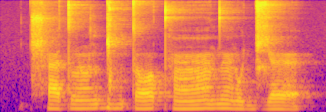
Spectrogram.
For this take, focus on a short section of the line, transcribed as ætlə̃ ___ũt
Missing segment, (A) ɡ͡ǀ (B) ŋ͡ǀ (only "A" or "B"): A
